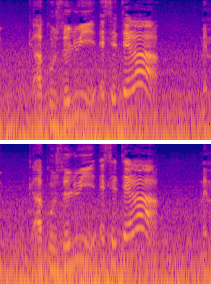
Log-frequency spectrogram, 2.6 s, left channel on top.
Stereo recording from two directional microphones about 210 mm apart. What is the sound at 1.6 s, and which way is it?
Speech, 20° right (ahead or behind).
